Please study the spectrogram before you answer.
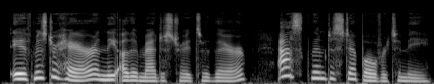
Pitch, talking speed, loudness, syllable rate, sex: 205 Hz, 220 wpm, -19 LUFS, 6.0 syllables/s, female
